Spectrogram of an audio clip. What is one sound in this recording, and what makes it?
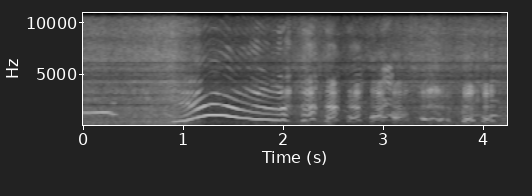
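A young girl screams and shrieks with excitement close by.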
